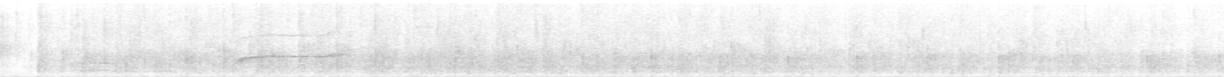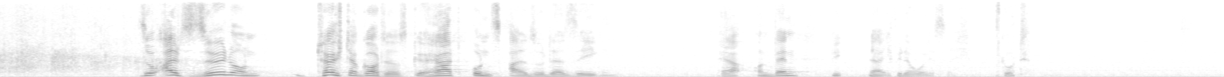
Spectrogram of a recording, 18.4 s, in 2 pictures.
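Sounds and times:
audience applause: 0.0 - 10.2
faint whoops or cheers: 0.4 - 2.7
speech: 10.2 - 13.8, 14.6 - 17.0.

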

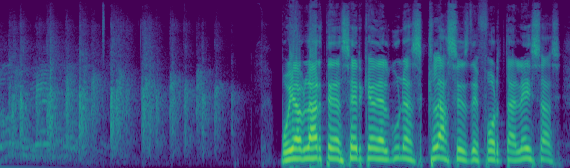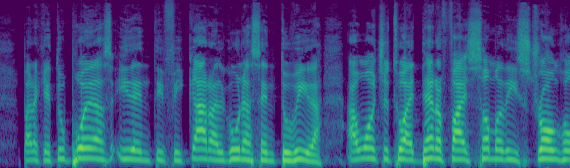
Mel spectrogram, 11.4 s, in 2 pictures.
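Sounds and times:
crowd clapping loudly: 0.0 - 2.6
speech: 2.8 - 11.3.

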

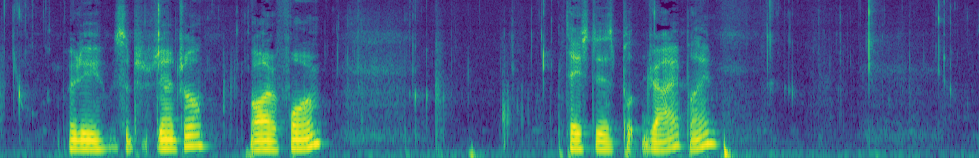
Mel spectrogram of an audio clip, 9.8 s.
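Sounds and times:
biting and chewing a regular powdered donut: 0.0 - 0.7, 3.3 - 5.7, 7.3 - 9.7
speech: 0.7 - 3.3, 5.7 - 7.4.

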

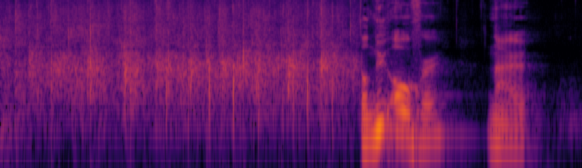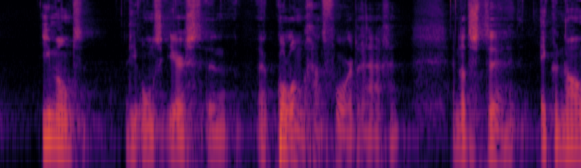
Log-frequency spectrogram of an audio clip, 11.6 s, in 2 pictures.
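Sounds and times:
audience applause: 0.0 - 3.6
speech: 3.6 - 5.4, 6.2 - 11.6.

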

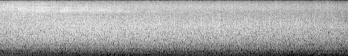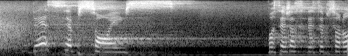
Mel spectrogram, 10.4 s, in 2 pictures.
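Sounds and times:
audience applause: 0.0 - 5.6
speech: 6.0 - 7.3, 9.2 - 10.4.

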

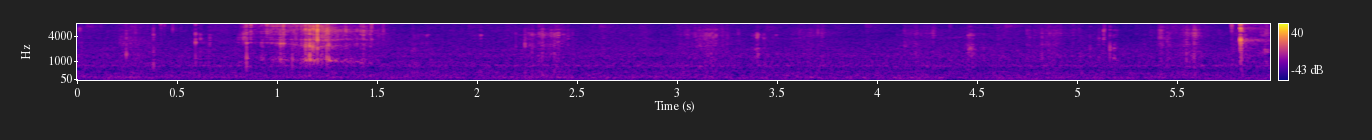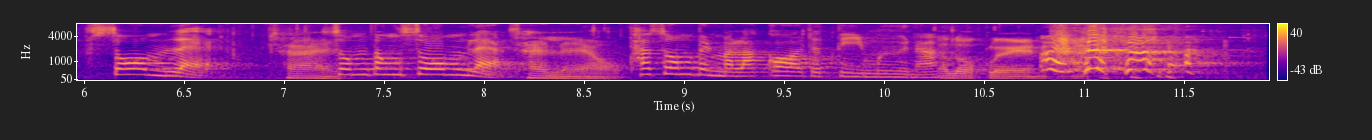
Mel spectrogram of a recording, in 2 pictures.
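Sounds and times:
colour-coated fruit-flavoured popcorn crunch: 0.4 - 5.7
chewing colour-coated fruit-flavoured popcorn: 0.6 - 5.9
speech: 6.1 - 11.6
laughter: 10.8 - 11.9.

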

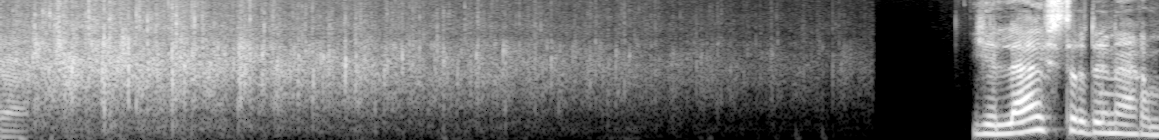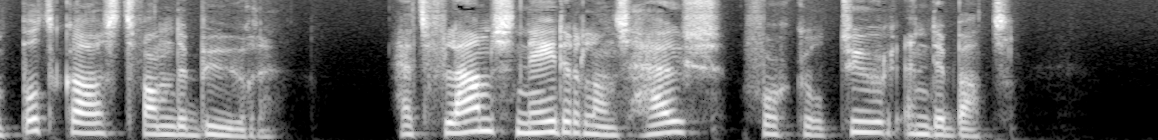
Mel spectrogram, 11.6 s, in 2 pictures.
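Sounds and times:
audience applause: 0.0 - 4.4
speech: 4.9 - 7.2, 7.8 - 10.9.

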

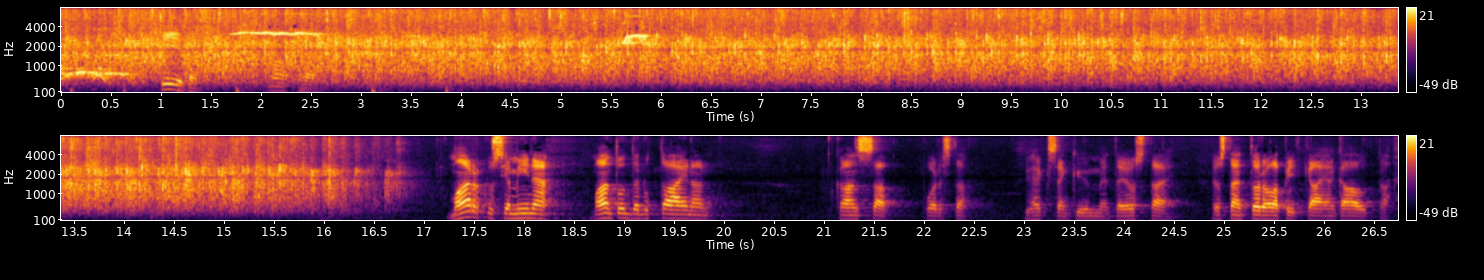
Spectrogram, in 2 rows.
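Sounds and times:
large crowd applause: 0.0 - 16.9
speech: 1.0 - 2.9, 17.3 - 20.0, 21.2 - 26.7.

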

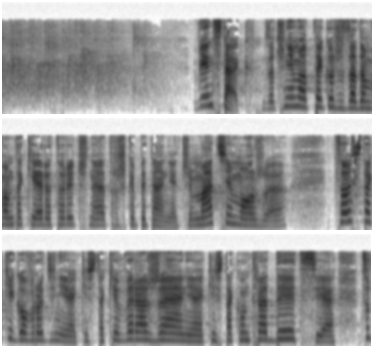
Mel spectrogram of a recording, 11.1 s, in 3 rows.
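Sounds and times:
crowd applause: 0.0 - 1.6
speech: 2.0 - 11.0.

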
